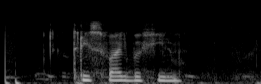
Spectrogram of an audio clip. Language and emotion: Russian, neutral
